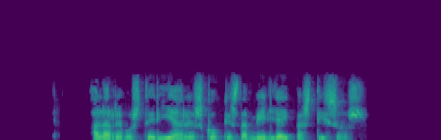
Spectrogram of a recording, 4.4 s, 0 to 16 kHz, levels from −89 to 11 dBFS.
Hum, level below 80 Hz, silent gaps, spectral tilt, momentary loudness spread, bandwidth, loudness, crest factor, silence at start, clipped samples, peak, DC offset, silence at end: none; -66 dBFS; none; -4 dB/octave; 7 LU; 7.8 kHz; -24 LUFS; 20 dB; 0.9 s; under 0.1%; -6 dBFS; under 0.1%; 0.8 s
